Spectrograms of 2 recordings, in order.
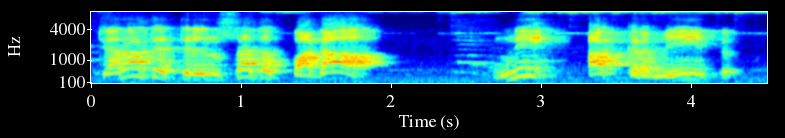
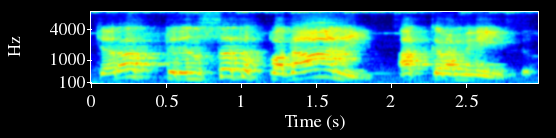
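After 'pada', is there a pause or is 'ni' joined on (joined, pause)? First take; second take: pause; joined. First: There is a pause between pada and ni. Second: Pada and ni run together without a pause. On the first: Ni is a separate word from pada. The speaker calls it right. "पदा पर आपको विराम देना है ना। तो कैसे पढ़ेंगे?" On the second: It becomes padani, a plural form of pada. The speaker calls it wrong. "पदा के साथ नी को जोड़ लेंगे"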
